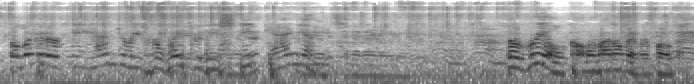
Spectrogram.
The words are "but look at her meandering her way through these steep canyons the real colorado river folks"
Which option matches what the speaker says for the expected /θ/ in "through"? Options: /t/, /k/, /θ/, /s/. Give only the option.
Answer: /θ/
